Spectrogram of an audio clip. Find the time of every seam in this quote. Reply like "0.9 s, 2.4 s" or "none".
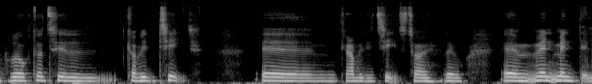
4.4 s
